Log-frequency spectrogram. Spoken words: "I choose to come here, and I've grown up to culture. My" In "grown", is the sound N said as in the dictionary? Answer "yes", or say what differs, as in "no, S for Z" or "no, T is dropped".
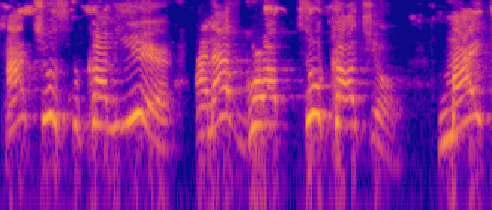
no, N is dropped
